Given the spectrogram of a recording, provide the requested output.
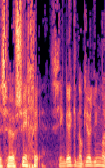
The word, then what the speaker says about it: Shingeki no Kyojin: Pues bien, para este primer descanso os voy a dejar con el segundo opening de Shinheki no Hyojin. Eh, perdón, no se dice así. – Eh, Shingeki no Kyojin, os dejo con el segundo opening.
